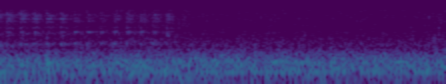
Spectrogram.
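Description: Near silence: faint room tone during a pause in speech.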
